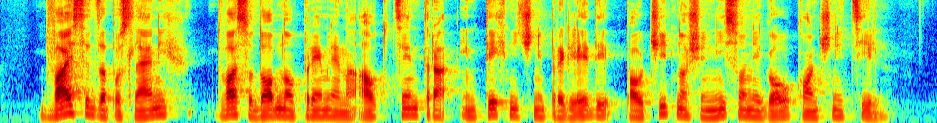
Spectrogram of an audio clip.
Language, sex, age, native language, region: Slovenian, male, 30-49, Slovenian, Savinja region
